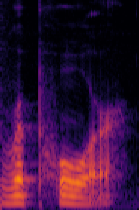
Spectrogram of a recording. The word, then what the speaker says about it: rapport: So remember, the first word is rapport. The T is silent.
